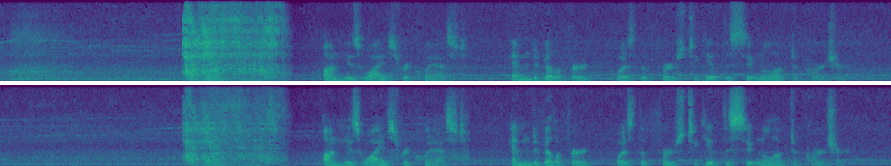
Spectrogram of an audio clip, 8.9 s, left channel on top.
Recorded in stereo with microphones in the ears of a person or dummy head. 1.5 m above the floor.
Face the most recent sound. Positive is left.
turn(degrees=-40)  # may be behind; listen again after turning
